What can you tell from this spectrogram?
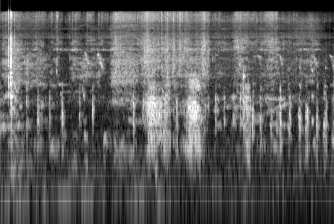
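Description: Wild chicken (junglefowl) clucking in a series of short, soft calls, with small clicks and rustles in between.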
